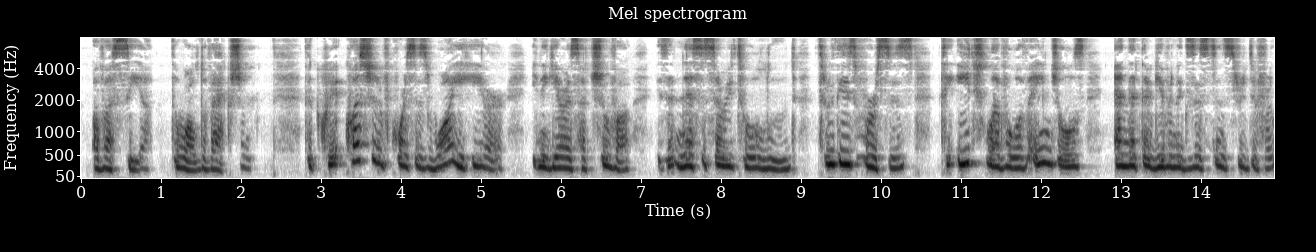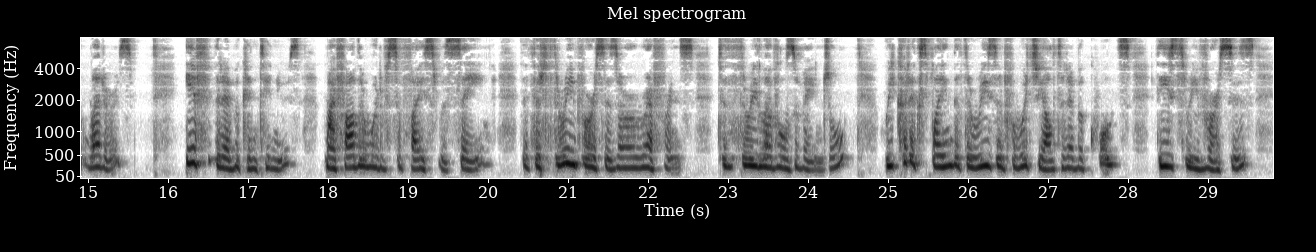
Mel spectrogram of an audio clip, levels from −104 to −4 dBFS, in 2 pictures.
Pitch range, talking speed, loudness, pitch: 210-275 Hz, 150 wpm, -22 LUFS, 235 Hz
